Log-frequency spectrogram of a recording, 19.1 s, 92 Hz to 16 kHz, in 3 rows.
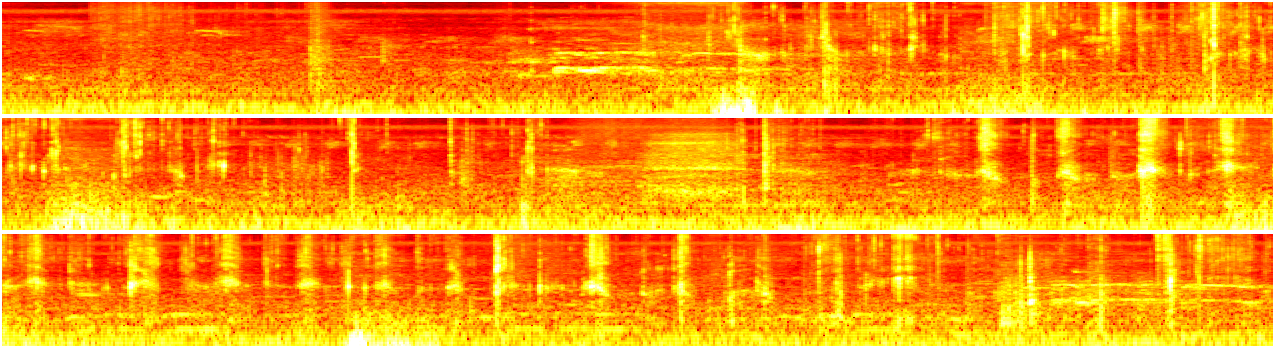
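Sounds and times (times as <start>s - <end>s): rooster crowing: 2.5s - 4.0s, 17.5s - 19.0s
chewing: 2.6s - 9.4s, 10.0s - 19.0s
crispy fried food crackling: 2.7s - 9.4s, 10.0s - 19.0s.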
